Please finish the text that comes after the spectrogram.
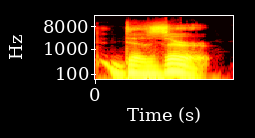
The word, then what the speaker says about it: dessert: the first syllable, and it shifts to after a double consonant, like desert, and then dessert. See the double S, and then that shifts the stress to the last syllables, like coral and corral.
